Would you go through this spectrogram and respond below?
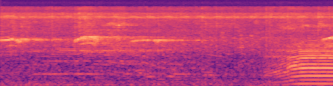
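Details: In harvested village rice fields where a large herd of tame cows feeds on rice straw, a cow lets out a deep, rising moo near the end, calling others over to feed.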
